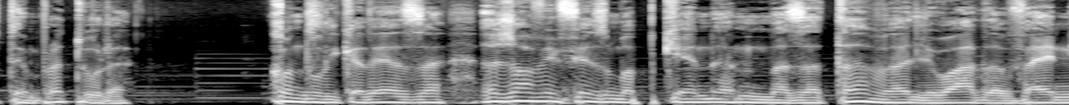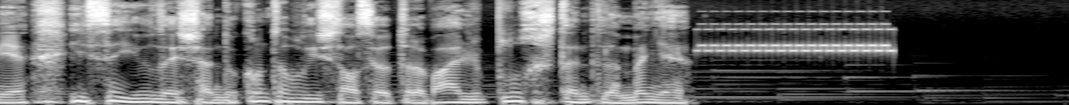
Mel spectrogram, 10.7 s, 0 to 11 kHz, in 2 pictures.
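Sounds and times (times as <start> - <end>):
speech: 0.3 - 0.8, 1.4 - 9.0
mobile phone ringtone: 8.8 - 9.9.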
